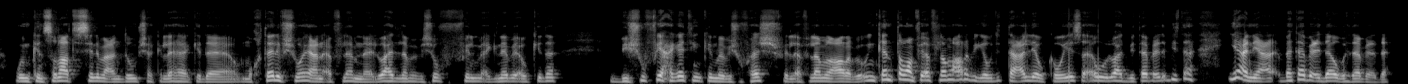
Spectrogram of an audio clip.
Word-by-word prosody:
ويمكن 150 -1 0
صناعة 160 +4 +5
السينما 160 -2 +4
عندهم 130 +3 -2
شكلها 135 -1 -3
كده 120 -1 -3
مختلف 185 +10 +1
شوية 175 +1 0
عن 135 -4 +4
أفلامنا، 135 -6 -4
الواحد 150 +4 +1
لمّا 140 0 -4
بيشوف 140 +5 -7
فيلم 145 -2 -5
أجنبي 145 +4 -3
أو 130 - -4
كده 160 +5 -5 0.5
بيشوف 145 +7 -2
في 210 - +4
حاجات 190 +1 +1
يمكن 160 -2 -2
ما 145 - +1
بيشوفهاش 155 +6 -1
في 145 - -6
الأفلام 150 +3 -1
العربي، 135 -2 +2
وإن 185 +4 -2
كان 220 +4 +2
طبعًا 215 -1 +4
في 195 +3 +1
أفلام 205 +3 0
عربي 195 -8 -1
جودتها 155 +3 -1
عالية 170 +1 +2
وكويسة 155 +4 -1
أوي 175 -1 +1
الواحد 165 -2 +1
بيتابع 160 +3 0
البيت 220 +7 -5 0.5
يعني 245 - +5
ع - - +2
باتابع 180 +2 +2
ده 160 +1 +2
وباتابع 135 -5 -2
ده. - - -8
150 Hz, 190 wpm, -24 LUFS, 135-170 Hz, 0.5 s, صناعة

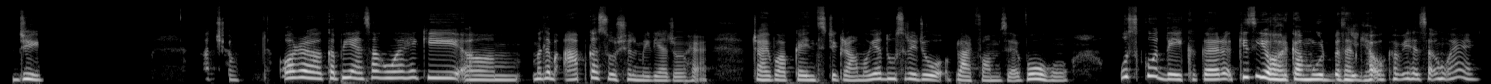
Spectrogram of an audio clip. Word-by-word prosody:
जी। 235 0 +2 1.7
अच्छा, 240 -4 -13 0.5
और 300 -2 +4
कभी 300 +2 +2
ऐसा 300 +1 0
हुआ 295 0 0
है 310 +1 -3
कि 295 -2 0
अम, 210 -1 -2 0.2
मतलब 260 0 0
आपका 235 +8 -1
सोशल 235 -5 -3
मीडिया 190 -1 -4
जो 175 0 -8
है, 185 +1 -9 0.5
चाहे 205 -3 +1
वो 215 - -2
आपका 200 +1 -2
इंस्टाग्राम 200 -1 -3
हो 200 - -4
या 250 +2 +2
दूसरे 255 -1 -1
जो 220 -3 +2 0.2
प्लेटफ़ॉर्म्स 180 -3 -5
हैं, 170 +1 -5
वो 245 0 +5
हों, 180 -1 -8 0.6
उसको 390 +2 +1
देखकर 230 0 +1
किसी 335 +1 +5
और 220 -1 +6
का 235 - +7
मूड 225 -2 +4
बदल 215 -2 +3
गया 200 +3 0
हो, 220 - -1
कभी 250 +1 -2
ऐसा 235 -1 -4
हुआ 255 +1 -4
है? 280 -7 -7
230 Hz, 160 wpm, -20 LUFS, 205-265 Hz, 1.7 s, का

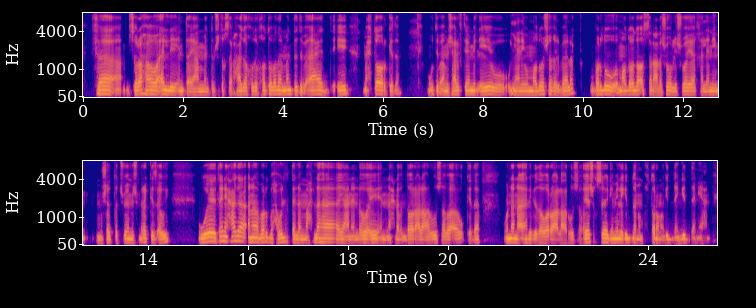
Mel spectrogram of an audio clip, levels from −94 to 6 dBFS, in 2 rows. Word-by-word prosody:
فبصراحة 135 0 +1
هو 130 0 +4
قال 135 +2 +3
لي 125 -2 +3
أنت 120 -2 0
يا 105 -1 -1
عم 110 +1 -1
أنت 105 - -6
مش - - -5
هتخسر - - -5
حاجة، 120 0 0
خد 120 0 -3
الخطوة 125 +1 -1
بدل 130 -1 +2
ما 125 +1 +5
أنت 135 -1 +1
تبقى 120 -1 -1
قاعد 130 -1 -1
إيه 130 +2 +3 0.3
محتار 135 -1 +2
كده، - - -5 0.5
وتبقى 115 - -2
مش 120 -1 -1
عارف 125 +1 +1
تعمل 120 -1 +2
إيه، 125 +1 +3
ويعني 115 0 -1
والموضوع 115 +2 +1
شاغل 120 -3 -2
بالك، 125 +7 -1 0.3
برضه 130 -1 +2
الموضوع 120 +1 +1
ده 125 -1 +2
أثّر 125 0 -2
على 100 +1 -2
شغلي 120 -3 0
شويّة، 120 0 0
خلّاني 115 - -3
مشتّت 115 +4 -4
شويّة، 120 0 0
مش 115 - -1
مركّز 130 -3 -2
أوي 115 +2 +1 0.6
وتاني 150 +4 +4
حاجة، 165 +1 +1
أنا 140 -2 +2
برضه 135 0 0
حاولت 135 +2 -2
ألمَّح 115 0 -1
لها 130 -2 +1
يعني 110 -2 -1
اللي 110 0 -4
هو 120 0 +2
إيه، 120 +2 +1
إن - - -4
إحنا 115 - -4
بندوَّر 115 +1 -2
على 110 0 0
عروسة 110 +1 -2
بقى 110 +2 0
وكده، 120 -2 -6 0.5
وإن 125 - +5
أنا 120 -2 +3
أهلي 115 0 0
بيدوَّروا 105 -1 -1
على 105 0 -1
عروسة، 110 - -6
هي 130 +1 +4
شخصيّة 135 0 +2
جميلة 120 -1 +3
جدًا 120 -2 0
ومحترمة 110 +1 -4
جدًا، 115 -2 -4
جدًا 120 +4 -1
يعني، 250 0 -12
120 Hz, 175 wpm, -23 LUFS, 115-130 Hz, 0.6 s, ما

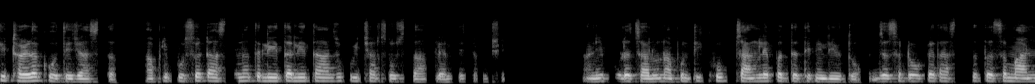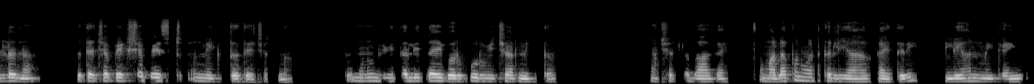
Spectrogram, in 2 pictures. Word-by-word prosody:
ती 190 - +3
ठळक 170 +2 +6
होते 140 -1 +2
जास्त. 130 -1 -1 0.4
आपली 135 +4 -4
पुसट 165 +3 0
असते 160 0 -3
ना, 170 - -2
तर - - +2
लिहिता-लिहिता 160 0 +3
अजूक 160 +2 -4
विचार 155 -1 -3
सुचतात 140 -3 -4
आपल्याला 125 0 -4
त्याच्याविषयी. 135 -1 -15 0.8
आणि 140 +1 +3
पुढे - - +4
चालून 140 +1 +3
आपण 140 +1 -1
ती 165 - -4
खूप 165 - +1
चांगल्या 150 +2 +3
पद्धतीने 140 -1 +1
लिहतो. 130 -2 0 0.2
जसं 140 -1 0
डोक्यात 150 +1 +1
असतं 150 +2 -10
तसं 165 - +2
मांडलं 145 +1 +3
ना, 140 0 +4 0.5
तर - - +1
त्याच्यापेक्षा 160 +3 +1
बेस्ट 160 -2 -1
निघतं 140 -3 0
त्याच्यातनं. 130 - -4 0.6
तर - - -4
म्हणून 160 +1 -2
लिहिता-लिहिता 155 +1 +2
ही 160 - +8
भरपूर 145 +2 +5
विचार 140 0 -1
निघतात 135 0 +1 1.0
अशातला - - -8
भाग 135 0 +1
आहे. 135 0 -7
मला 140 +2 +3
पण 190 -2 -2
वाटतं 165 -1 -3
लिहा 135 -1 +2
काहीतरी. 135 +4 +2 0.4
लिहीन 145 +2 +3
मी 140 0 +1
काही. 135 0 +1
145 Hz, 155 wpm, -23 LUFS, 135-160 Hz, 1.0 s, ही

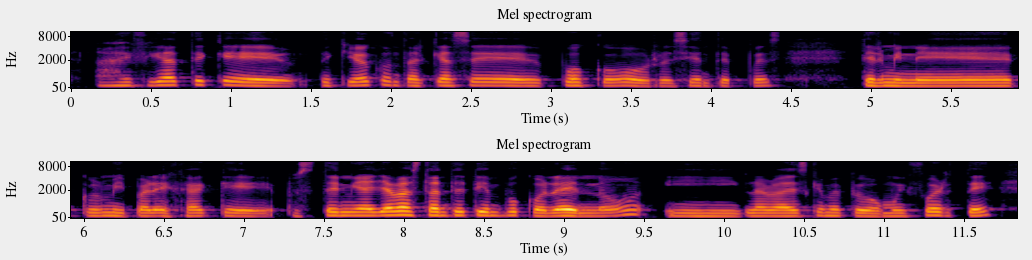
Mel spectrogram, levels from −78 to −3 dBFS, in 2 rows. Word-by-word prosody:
Ay, 190 +1 -7
fíjate 220 +4 -2
que 180 -8 +1
te 190 -2 -9
quiero 200 +2 -2
contar 200 -5 -5
que 195 - -2
hace 190 -2 -1
poco 190 -1 -2
o 165 - 0
reciente, 170 +1 -6
pues, 180 +2 -9 0.5
terminé 175 -1 +1
con 180 0 -3
mi 180 -2 -2
pareja 170 0 -1
que, 165 -3 -2
pues, 160 -2 -11
tenía 195 0 +3
ya 205 +2 +6
bastante 210 -2 +4
tiempo 200 -1 0
con 175 -3 +1
él, 175 -2 +8
¿no? 215 +10 -3
Y 160 -1 -5
la 170 0 -1
verdad 170 0 +3
es 165 0 -2
que 190 - -6
me 180 -1 -1
pegó 165 -3 0
muy 165 +1 -3
fuerte. 190 +5 -1
180 Hz, 170 wpm, -23 LUFS, 170-195 Hz, 0.5 s, él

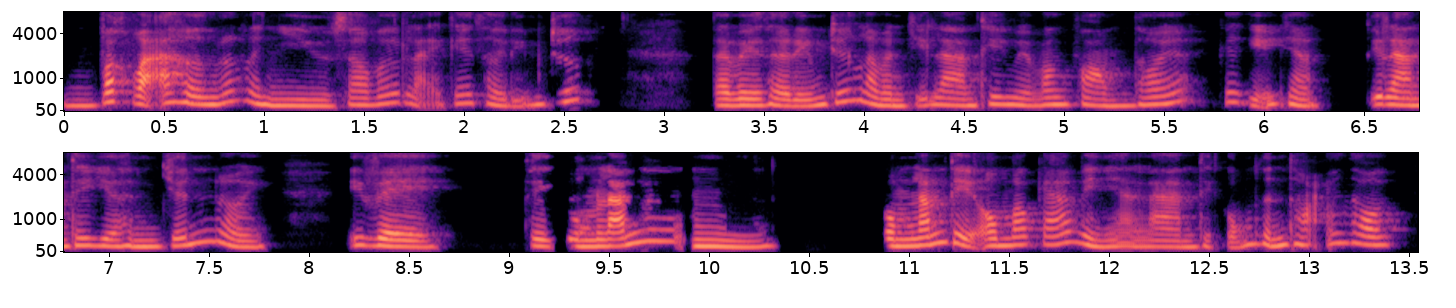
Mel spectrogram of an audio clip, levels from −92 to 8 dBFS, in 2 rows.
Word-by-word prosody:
ừm, 180 0 -4
vất 295 +7 +2
vả - - +8 0.2
hơn 225 -4 +3
rất 300 +5 -4
là 260 - -2
nhiều 185 -4 +1
so 205 +4 -3
với 250 +5 -3
lại 240 - -8
cái 255 +1 -5
thời 205 -6 -3
điểm 185 +5 -5
trước. 320 +5 -6 0.6
Tại 190 - +1
vì 190 0 +3
thời 185 -4 +1
điểm 180 +5 0
trước 295 +6 -3
là 240 - +1
mình 185 -3 +1
chỉ 190 - -7
làm 195 -3 0
thiên 220 +2 -1
về 195 - -1
văn 215 +3 0
phòng 185 -4 -2
thôi 220 +3 0
á, 290 - -5 0.2
cái, 290 - -5
kiểu - - -4
như 220 - +2
là, 185 - -3 0.3
đi 225 - +1
làm 200 -2 +4
theo 220 - +1
giờ 205 -2 +1
hành 185 -2 +1
chính 240 - -1
rồi 190 - -1 0.4
đi 230 +1 -2
về, 190 -4 +4 0.5
thì 205 - +2
cùng 195 -1 +2
lắm 200 +1 +8 0.3
ừm, 195 -1 +4 0.8
cùng 205 -1 +4
lắm 230 +7 +5
thì 250 -6 +3
ôm 210 +2 +2
báo 235 +2 +2
cáo 245 +4 -2
về 255 -8 0
nhà 185 0 -2
làm 180 -1 -2
thì 190 - -7
cũng 240 +8 -5
thỉnh 225 -1 +2
thoảng 255 +4 -4
thôi. 240 -4 +1
210 Hz, 265 wpm, -23 LUFS, 190-235 Hz, 0.8 s, vả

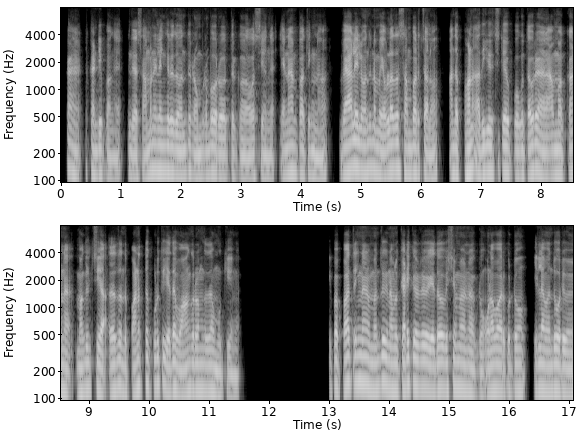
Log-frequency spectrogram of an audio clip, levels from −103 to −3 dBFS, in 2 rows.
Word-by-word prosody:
அ - - 0 0.3
கண்டிப்பாங்க. 105 -5 -2 0.2
இந்த 100 -2 -2
சமநிலைங்கிறது 120 +2 +1
வந்து 110 +4 -3
ரொம்ப 95 +1 -1
ரொம்ப 110 +3 -1
ஒரு 100 - +1
ஒருத்தருக்கு 95 0 -4
அவசியங்க, 95 -1 -3 0.2
ஏனா 115 +3 0
பார்த்தீங்கனா, 100 -4 -2 0.4
வேலையில 125 +1 +5
வந்து 130 +2 -1
நம்ம 115 -3 +1
எவ்வளவு 125 +3 +3
சம்பாரிச்சாலும் 110 -3 0 0.2
அந்த 110 0 +2
பணம் 115 +1 +3
அதிகரிச்சிட்டே 115 +2 0
போகும் 105 0 -2
தவிர, 120 +1 +3
நமக்கான 110 +1 +1 0.2
மகிழ்ச்சியா 120 0 +1
அதாவது 120 +4 +1
அந்த 110 -5 -4
பணத்தை 130 +4 0
கொடுத்து 135 -2 0
எதை 125 - +3
வாங்குகிறோம்கிறது 115 +1 +1
தான் 105 -3 -1
முக்கியங்க. 90 -2 -6 1.5
இப்போ 130 - 0
பார்த்தீங்கன்னா 145 +1 +2
வந்து 130 +4 +1
நமக்கு 120 -1 0
கெடைக்கிறது 130 0 +3 0.2
ஏதோ 125 +2 +2
ஒரு 125 - +1
விஷயமா 125 0 -1
இருக்கட்டும், 105 -3 -2
உணவா 115 +2 +3
இருக்கட்டும், 115 +2 -2 0.2
இல்லை 120 0 +2
வந்து 115 +2 +1
ஒரு 115 - +2
115 Hz, 160 wpm, -26 LUFS, 105-125 Hz, 1.5 s, வேலையில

